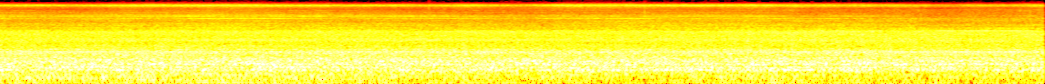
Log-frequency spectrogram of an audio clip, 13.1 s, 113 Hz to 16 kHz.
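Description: A Southwest airliner lands on runway 8 at Phoenix Sky Harbor, giving a steady, broad jet roar that holds evenly throughout with no voices.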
